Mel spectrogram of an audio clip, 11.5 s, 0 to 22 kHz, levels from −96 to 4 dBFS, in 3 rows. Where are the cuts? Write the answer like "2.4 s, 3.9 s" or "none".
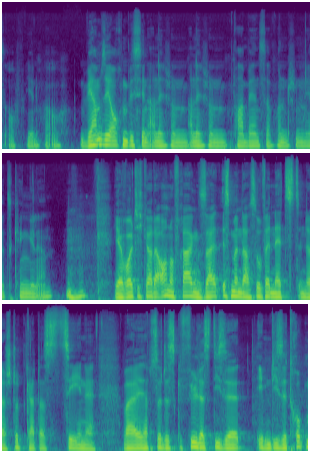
2.3 s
